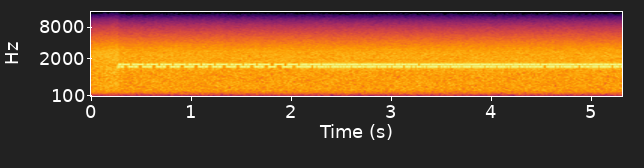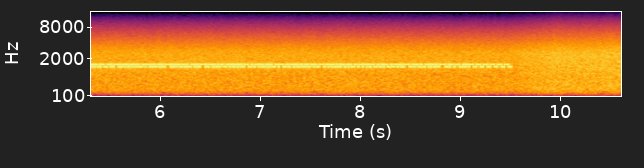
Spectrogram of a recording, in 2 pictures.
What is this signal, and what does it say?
NAVTEX (SITOR-B), 100 baud, 170 Hz shift, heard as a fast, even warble, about 1500 Hz centre, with radio static. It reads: QQIZH BCSIN USDFO HMXVG NYYBF SMGAS MHOFN AZLCG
